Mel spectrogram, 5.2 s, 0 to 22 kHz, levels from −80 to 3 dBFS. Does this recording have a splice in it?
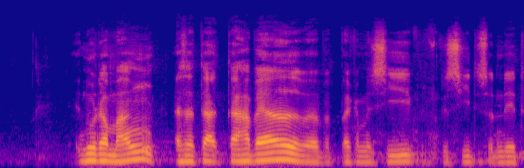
no; 0 cuts

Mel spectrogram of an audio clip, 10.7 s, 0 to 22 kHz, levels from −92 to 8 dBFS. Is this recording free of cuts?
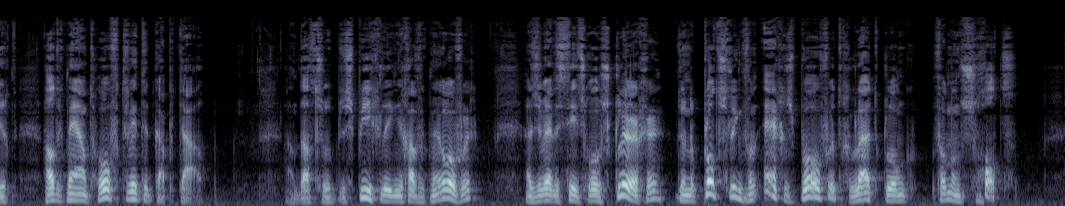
no; 2 cuts; at 1.5 s, 6.7 s

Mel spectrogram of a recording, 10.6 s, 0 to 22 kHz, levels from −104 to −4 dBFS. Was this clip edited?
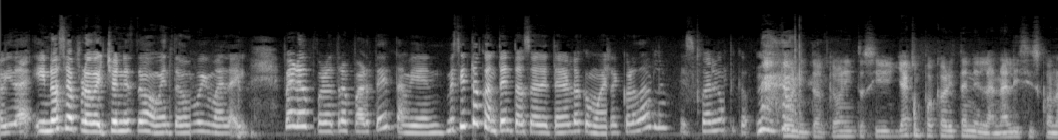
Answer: yes; 6 cuts; at 1.9 s, 3.1 s, 6.1 s, 6.7 s, 7.2 s, 9.1 s

